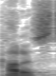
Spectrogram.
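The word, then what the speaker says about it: charis (χάρις): The Greek pronunciation is charis. CH in any Greek word, you must know this, is always pronounced K.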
